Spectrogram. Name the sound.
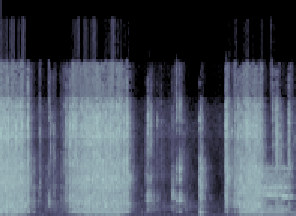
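sewing machine basting stitch around armholes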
